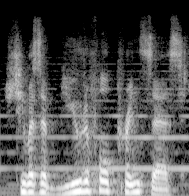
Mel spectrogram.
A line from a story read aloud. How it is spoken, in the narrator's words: Jessica said dramatically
